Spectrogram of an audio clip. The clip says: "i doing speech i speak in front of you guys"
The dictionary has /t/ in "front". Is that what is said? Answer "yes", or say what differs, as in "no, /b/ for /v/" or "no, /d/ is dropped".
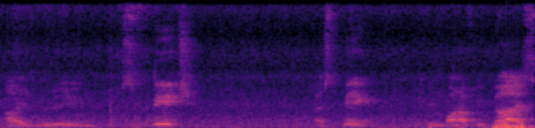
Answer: no, /t/ is dropped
